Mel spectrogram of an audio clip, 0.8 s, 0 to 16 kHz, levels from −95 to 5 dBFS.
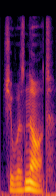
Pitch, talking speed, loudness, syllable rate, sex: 120 Hz, 240 wpm, -15 LUFS, 4.6 syllables/s, male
